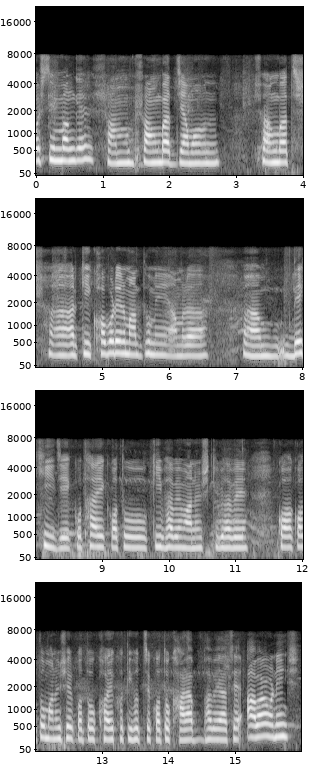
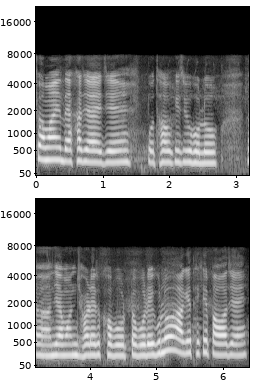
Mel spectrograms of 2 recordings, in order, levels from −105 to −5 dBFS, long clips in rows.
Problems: background sounds at intervals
